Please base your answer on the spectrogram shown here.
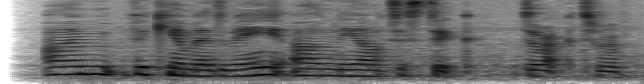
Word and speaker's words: Amedume: Vicki Amedume.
